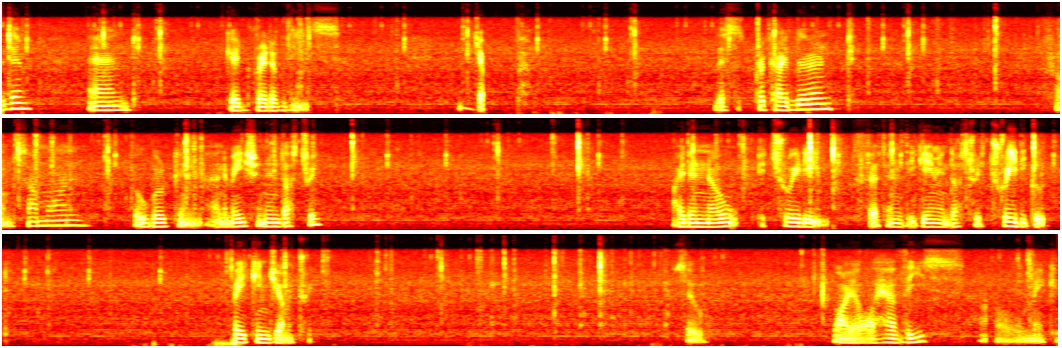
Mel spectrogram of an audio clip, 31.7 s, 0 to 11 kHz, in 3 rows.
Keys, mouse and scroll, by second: 0.0 Tab, 0.2 click, 0.2 right click, 0.4-11.0 middle drag, 2.8 ctrl+z, 4.2-6.3 right drag, 6.3-9.8 drag, 9.8 ctrl+KP_Add, 10.3 ctrl+x, 11.0 ctrl+Tab, 11.6-13.8 middle drag, 12.4 ctrl+Tab, 13.1 click, 13.8-19.8 right drag, 14.0 j, 16.3 j, 17.2-18.4 drag, 18.6 j, 18.9 click, 19.8 middle click, 20.0-22.7 drag, 20.0-22.7 right drag, 20.9 j, 22.7 middle click, 23.2 click, 23.2-27.6 right drag, 25.4 a, 26.1 j, 26.4-28.3 middle drag, 26.8 alt+h, 27.1 Tab, 27.6 alt+h, 27.9 a, 28.3-30.3 right drag, 29.2 KP_1, 30.3 s, 31.3 s.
